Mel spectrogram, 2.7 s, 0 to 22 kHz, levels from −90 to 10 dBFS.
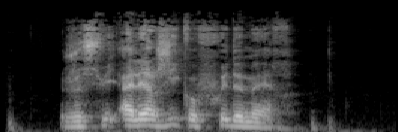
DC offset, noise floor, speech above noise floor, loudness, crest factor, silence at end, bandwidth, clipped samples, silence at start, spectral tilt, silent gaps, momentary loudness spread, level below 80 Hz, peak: under 0.1%; -57 dBFS; 37 dB; -19 LUFS; 22 dB; 0.75 s; 16 kHz; under 0.1%; 0.4 s; -3 dB/octave; none; 14 LU; -54 dBFS; -2 dBFS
